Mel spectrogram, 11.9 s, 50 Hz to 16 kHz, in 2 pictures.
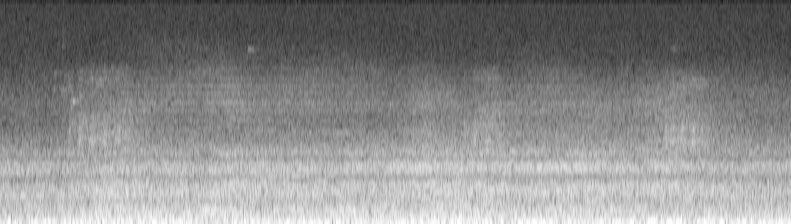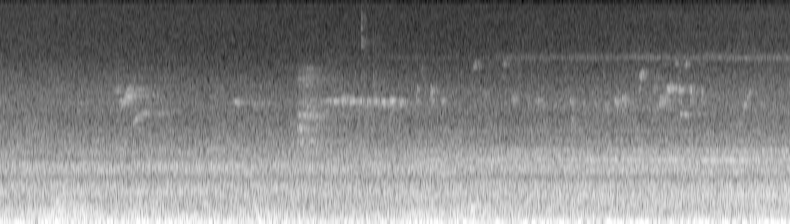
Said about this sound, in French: voie 2, train passage. Spoor 2, doorrijdende trein.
